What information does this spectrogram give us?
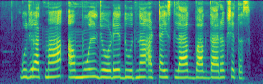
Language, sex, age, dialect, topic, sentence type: Marathi, female, 18-24, Northern Konkan, agriculture, statement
